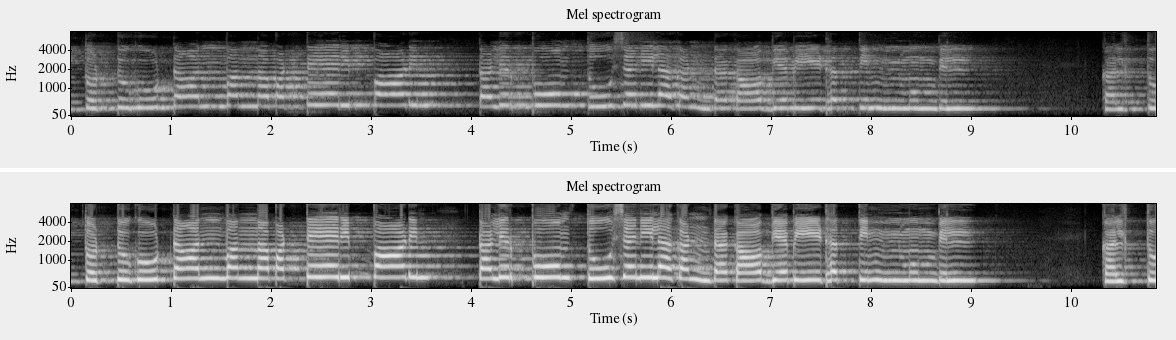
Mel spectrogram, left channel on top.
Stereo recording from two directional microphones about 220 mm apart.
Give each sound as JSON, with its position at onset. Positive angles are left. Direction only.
{"t": 0.1, "sound": "music", "side_deg": -50}
{"t": 10.3, "sound": "music", "side_deg": -50}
